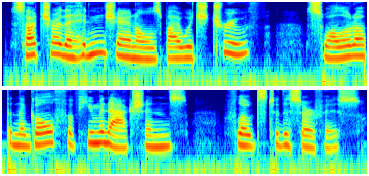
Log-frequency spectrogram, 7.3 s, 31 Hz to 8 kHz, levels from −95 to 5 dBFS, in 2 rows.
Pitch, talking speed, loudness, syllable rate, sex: 225 Hz, 165 wpm, -18 LUFS, 4.6 syllables/s, female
